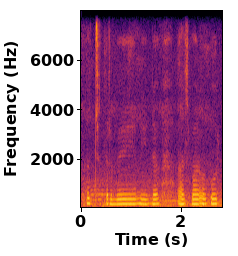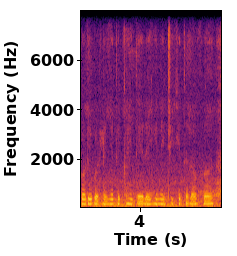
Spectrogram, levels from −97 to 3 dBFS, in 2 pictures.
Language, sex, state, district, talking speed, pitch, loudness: Hindi, female, Uttarakhand, Tehri Garhwal, 180 wpm, 190 Hz, -15 LUFS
